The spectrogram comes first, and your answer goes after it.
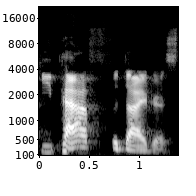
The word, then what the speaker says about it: Epaphroditus: I watched a YouTube clip how to say his name, Epaphroditus.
